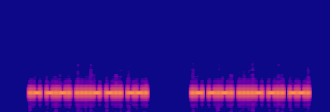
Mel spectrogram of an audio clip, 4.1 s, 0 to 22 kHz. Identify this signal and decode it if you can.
Morse code, heard as a keyed tone, about 47 wpm, 700 Hz. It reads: AC4DG AC4DG
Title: USA Call Signs - 5 Characters - Repeated 3x - 45wpm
